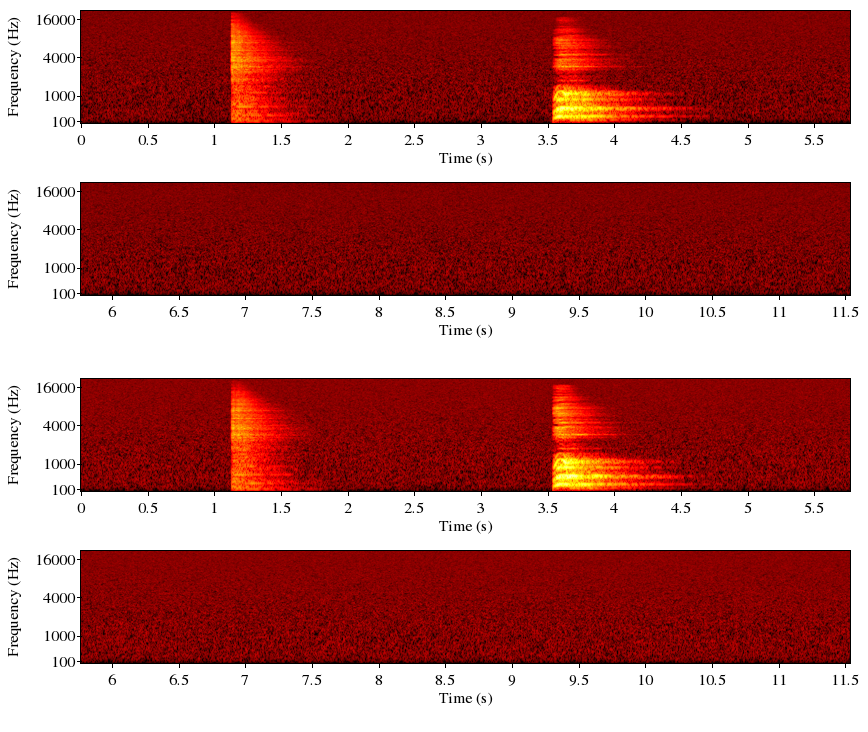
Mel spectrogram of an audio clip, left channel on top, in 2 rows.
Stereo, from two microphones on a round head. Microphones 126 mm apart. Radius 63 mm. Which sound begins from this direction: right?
A shout, at 3.5 s.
